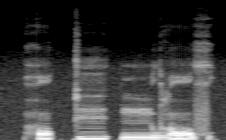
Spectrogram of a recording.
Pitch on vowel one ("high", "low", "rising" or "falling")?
high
